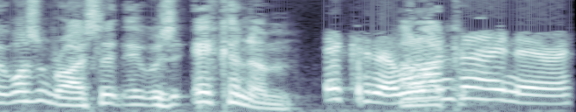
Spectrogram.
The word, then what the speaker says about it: Ickenham: Oh, no, it wasn't Ruislip, it was Ickenham.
